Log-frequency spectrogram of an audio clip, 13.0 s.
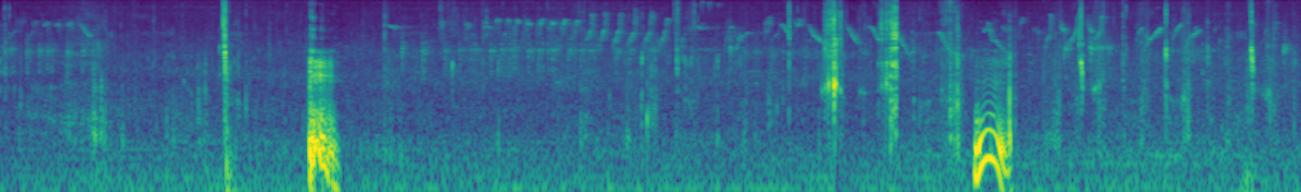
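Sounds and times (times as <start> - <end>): close-up chewing of crispy food: 0.0 - 3.0, 5.8 - 13.0
birds chirping: 0.0 - 13.0.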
